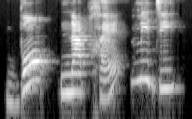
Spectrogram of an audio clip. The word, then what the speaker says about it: Bon après-midi: Bon après-midi. Bon après-midi. Bon après-midi. Good afternoon. Bon après-midi. Now, this linking of the two letters is liaison. We call it liaison.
